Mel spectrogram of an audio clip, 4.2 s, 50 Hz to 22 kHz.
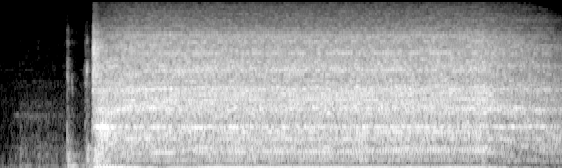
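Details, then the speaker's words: Jaguar S-Type V8 with newly fitted engine, first start attempt, plugs out: starter spins engine cleanly into a smooth, even whir without compression chuffs; oil light on; normal cranking, fuel at rail not yet checked. "But that does crank very nicely."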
